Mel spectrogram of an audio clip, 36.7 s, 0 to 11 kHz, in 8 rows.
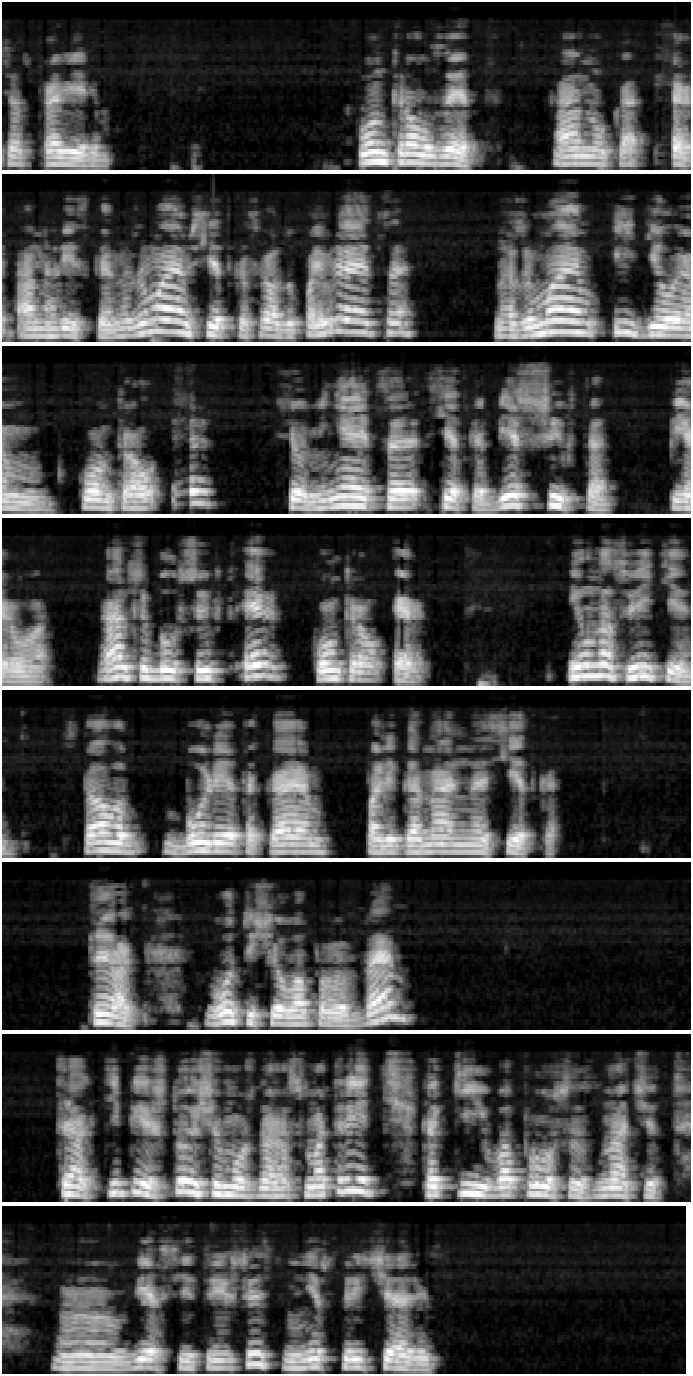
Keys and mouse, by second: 17.6-18.7 middle drag, 19.2-22.8 middle drag, 23.8 middle click, 29.3 click, 32.1 click, 32.8-33.8 drag.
